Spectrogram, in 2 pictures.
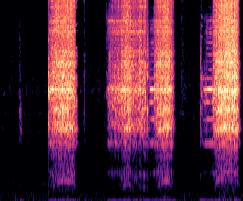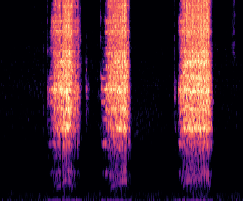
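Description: A sewing machine runs in short bursts.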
